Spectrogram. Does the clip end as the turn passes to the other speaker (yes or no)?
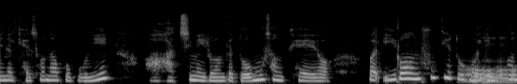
no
